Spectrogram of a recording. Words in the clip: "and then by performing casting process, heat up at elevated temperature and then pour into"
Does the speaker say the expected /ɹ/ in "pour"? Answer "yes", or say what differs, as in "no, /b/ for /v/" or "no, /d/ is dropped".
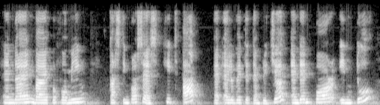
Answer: yes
